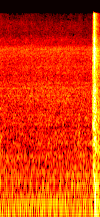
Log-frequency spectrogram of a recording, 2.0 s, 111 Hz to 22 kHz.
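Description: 1985 Oldsmobile Delta 88's engine idling smoothly, a little high on the choke after a cold start. Near the end, one sharp slam as the car's door is shut.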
